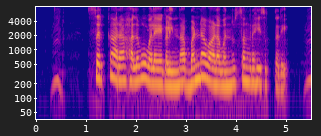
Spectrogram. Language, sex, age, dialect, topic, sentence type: Kannada, female, 31-35, Mysore Kannada, banking, statement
